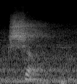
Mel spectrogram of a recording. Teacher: क्ष का जो क्ष कैसे बनता है? क प्लस मूर्धन्य स। ठीक है, इन दोनों को मिलाकर ये बनता है क्ष। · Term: संयुक्त व्यंजन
